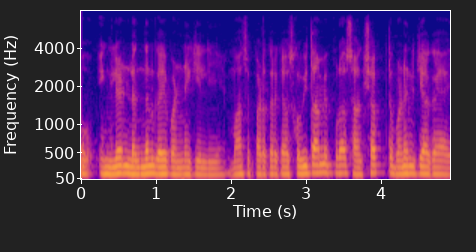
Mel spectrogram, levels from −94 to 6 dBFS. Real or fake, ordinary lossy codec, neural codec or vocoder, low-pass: fake; none; vocoder, 22.05 kHz, 80 mel bands, Vocos; 7.2 kHz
